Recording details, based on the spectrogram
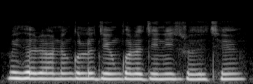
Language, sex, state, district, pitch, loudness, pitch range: Bengali, female, West Bengal, Cooch Behar, 250 Hz, -14 LUFS, 245-260 Hz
